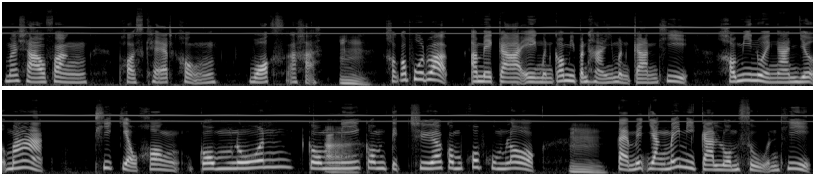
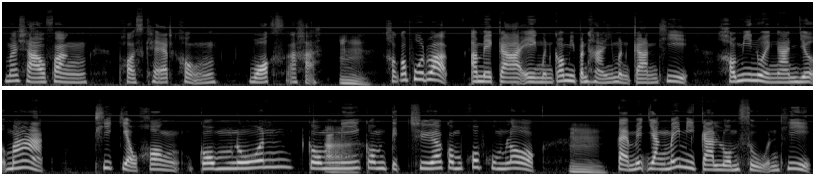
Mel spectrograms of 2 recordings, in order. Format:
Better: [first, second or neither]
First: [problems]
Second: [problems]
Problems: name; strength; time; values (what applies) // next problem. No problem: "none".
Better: second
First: high-pitched whine; loud; throughout; 6.5 kHz, 9 dB below the speech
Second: high-pitched whine; faint; throughout; 6.5 kHz, 30 dB below the speech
